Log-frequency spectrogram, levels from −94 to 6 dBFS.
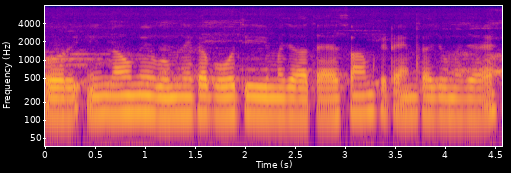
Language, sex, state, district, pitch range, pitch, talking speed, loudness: Hindi, male, Haryana, Rohtak, 115-125 Hz, 120 Hz, 235 wpm, -16 LUFS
